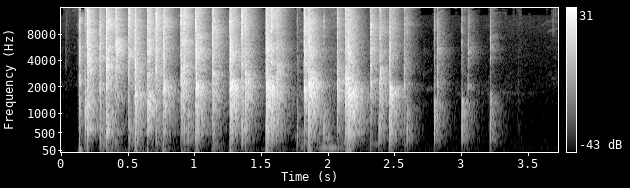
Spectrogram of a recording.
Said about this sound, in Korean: 예, 정말 반가운 소식이 아닐 수 없어. 한 박수 한번 칠까요?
